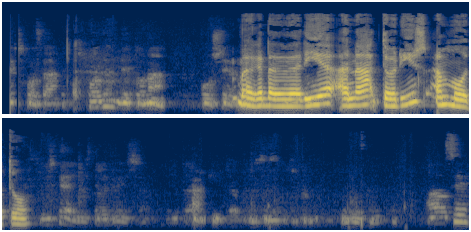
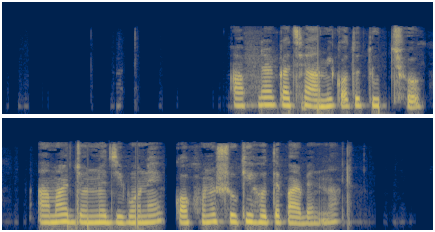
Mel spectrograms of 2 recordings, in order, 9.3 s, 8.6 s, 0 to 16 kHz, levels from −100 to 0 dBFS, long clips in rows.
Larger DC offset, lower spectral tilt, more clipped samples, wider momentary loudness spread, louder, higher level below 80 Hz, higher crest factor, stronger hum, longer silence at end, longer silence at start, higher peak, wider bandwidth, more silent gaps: neither; about the same, -5.5 dB/octave vs -5 dB/octave; neither; first, 23 LU vs 9 LU; first, -17 LUFS vs -22 LUFS; second, -72 dBFS vs -56 dBFS; about the same, 20 dB vs 18 dB; neither; second, 0.1 s vs 0.85 s; second, 0.9 s vs 2.3 s; first, 0 dBFS vs -6 dBFS; first, 11.5 kHz vs 8 kHz; second, none vs 4.47-4.52 s, 5.95-6.04 s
